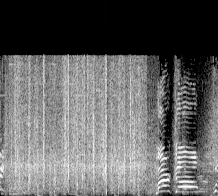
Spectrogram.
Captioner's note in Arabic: الرش بصوت عالٍ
